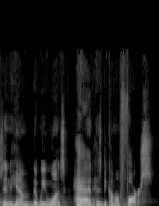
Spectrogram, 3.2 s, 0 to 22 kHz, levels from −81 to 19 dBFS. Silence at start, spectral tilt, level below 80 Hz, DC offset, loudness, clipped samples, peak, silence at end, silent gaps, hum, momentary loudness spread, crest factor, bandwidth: 0 s; -5.5 dB/octave; -52 dBFS; under 0.1%; -24 LUFS; under 0.1%; -4 dBFS; 0.2 s; none; none; 8 LU; 18 dB; 17 kHz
